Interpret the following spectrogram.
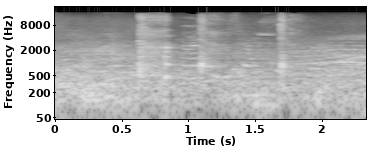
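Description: A young girl coughing into her elbow, a few short coughs in quick succession over the murmur of a busy indoor hall.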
